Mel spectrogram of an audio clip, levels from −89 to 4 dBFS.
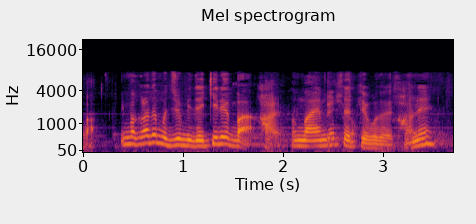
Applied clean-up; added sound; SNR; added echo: neural separator model SepFormer DNS4.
